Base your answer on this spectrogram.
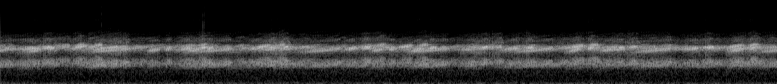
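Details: Many frogs croak together in a spring wetland at night-time sleep ambience, a live unlooped recording; continuous buzzy trilling in two stacked bands, pulsing unevenly, with a few faint clicks.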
